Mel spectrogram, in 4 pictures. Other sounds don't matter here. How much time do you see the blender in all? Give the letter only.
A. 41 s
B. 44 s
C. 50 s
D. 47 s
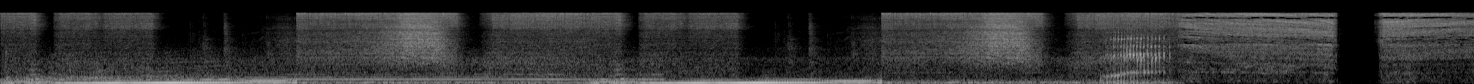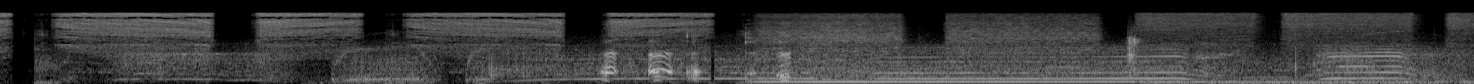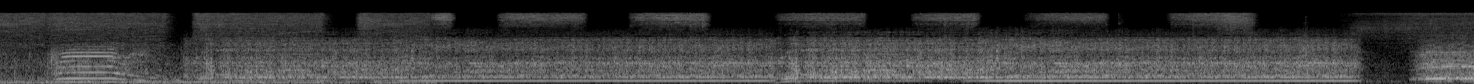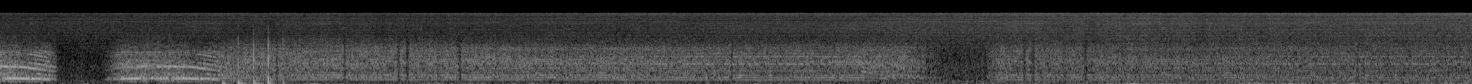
C.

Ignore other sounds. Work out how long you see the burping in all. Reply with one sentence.
You can hear the burping for 3 seconds altogether.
